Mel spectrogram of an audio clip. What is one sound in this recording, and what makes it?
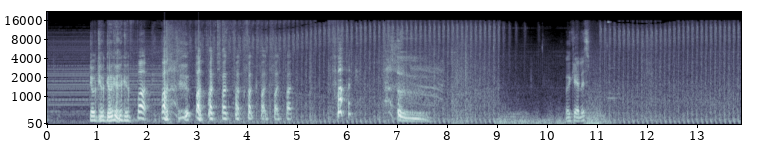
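A helicopter's rotor whirs and thumps as it lifts off.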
